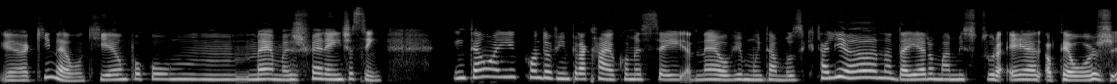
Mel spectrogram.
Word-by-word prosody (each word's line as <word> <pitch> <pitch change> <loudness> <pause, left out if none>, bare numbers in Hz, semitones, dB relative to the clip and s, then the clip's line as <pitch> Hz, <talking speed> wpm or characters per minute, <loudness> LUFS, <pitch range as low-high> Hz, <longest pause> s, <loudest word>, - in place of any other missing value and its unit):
É, 190 0 -2
aqui 195 - -3
não, 175 - +1
aqui 180 +5 -4
é 225 +1 +1
um 235 - -2
pouco, 245 0 -4
né, 230 0 0
mais 220 0 -1
diferente, 235 -1 +2
assim. 210 -6 -2 0.7
Então, 325 +5 0
aí, 345 -1 -2
quando 320 -2 -1
eu 295 - +2
vim 265 -1 -1
pra 250 -1 +2
cá, 250 -2 +2
eu 225 - 0
comecei, 235 -2 -3
né, 230 +1 +2
a 215 - +3
ouvir 220 +2 -2
muita 215 0 -2
música 205 0 -7
italiana. 305 -1 +2
Daí 225 -2 +2
era 235 +2 +2
um 230 -2 -1
mistura 225 -1 -1
é 225 +2 +4
até 195 +2 +4
hoje 200 +1 +1
230 Hz, 175 wpm, -23 LUFS, 220-255 Hz, 0.7 s, é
